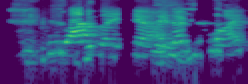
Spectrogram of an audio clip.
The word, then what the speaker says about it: viagem: Vamos fazer verde na próxima viagem, com aipo, espinafres, manjericão e salsa.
